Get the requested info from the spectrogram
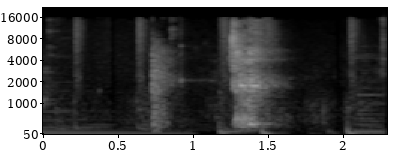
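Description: A short, loud slurp about one and a half seconds in, as a bite of fufu coated in slimy ogbono soup is sucked into the mouth, over soft background music.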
